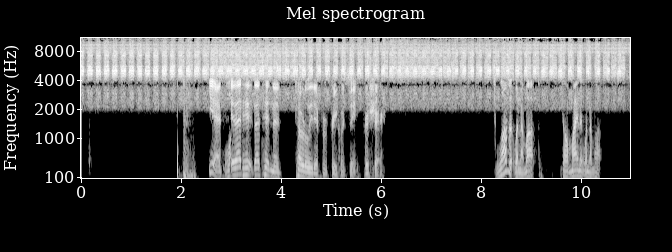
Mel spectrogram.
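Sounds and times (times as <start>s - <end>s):
cicada buzzing on a very hot day: 0.0s - 10.9s
brief low thump: 1.9s - 2.3s
laughter: 2.0s - 6.1s, 8.3s - 9.1s
speech: 2.6s - 6.2s, 8.3s - 10.5s.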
